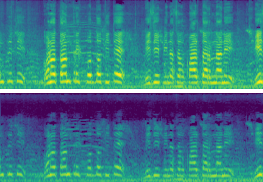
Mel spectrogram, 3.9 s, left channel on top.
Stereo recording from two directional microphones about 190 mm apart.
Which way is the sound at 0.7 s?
50° left (ahead or behind).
